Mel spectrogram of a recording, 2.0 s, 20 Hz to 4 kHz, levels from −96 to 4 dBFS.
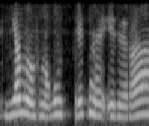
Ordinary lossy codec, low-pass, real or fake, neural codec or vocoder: Opus, 64 kbps; 3.6 kHz; fake; codec, 44.1 kHz, 7.8 kbps, Pupu-Codec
